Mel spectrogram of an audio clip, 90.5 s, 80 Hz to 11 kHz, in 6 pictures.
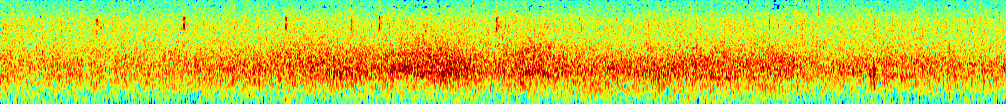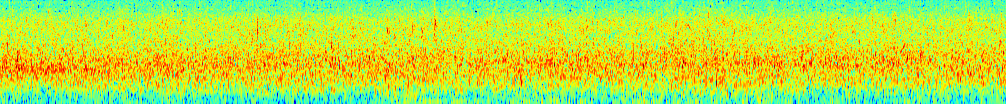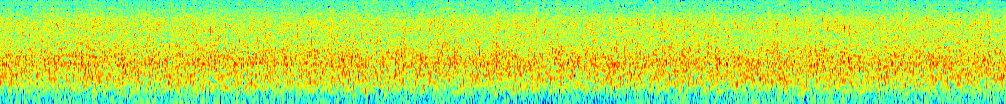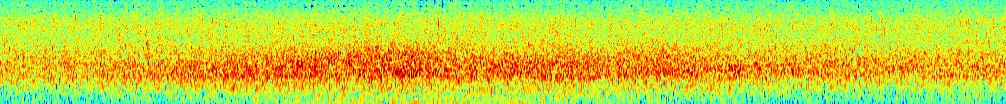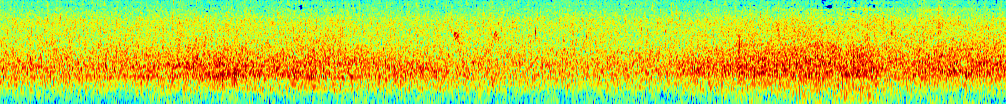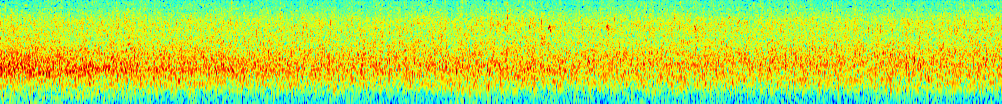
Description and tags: LosGatosCreek AuzeraisAve T02
Urban ambient captured from Los Gatos Creek near Auzerais Avenue in San Jose, CA, USA. Sampled on February 12, 2011 using a Sony PCM-D50 and built-in microphone. Mostly water noise from the creek below the bridge as traffic passes by behind.
wikiGong, water, Sony-PCM-D50, traffic, bridge, field-recording, ambient, urban, built-in-microphone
